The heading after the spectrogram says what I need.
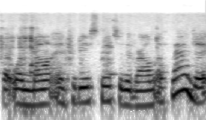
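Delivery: plain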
